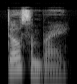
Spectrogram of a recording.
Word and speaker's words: Donzembre: This paragraph refers again to the president, mentioned on page 80, note 2, and to his wife, who was always called Donzembre, pronounced Dosembre, after a property belonging to her husband.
